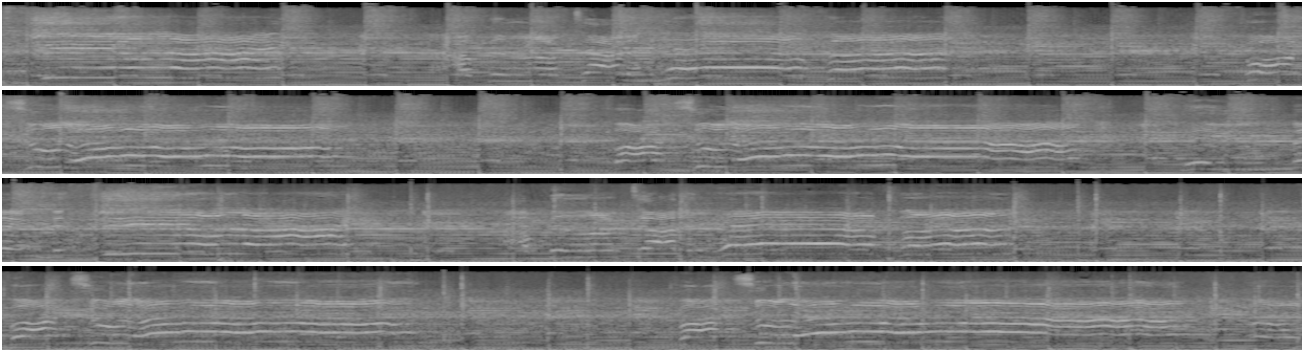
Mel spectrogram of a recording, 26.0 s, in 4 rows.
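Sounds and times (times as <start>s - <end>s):
rock pop band playing: 0.0s - 25.9s.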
